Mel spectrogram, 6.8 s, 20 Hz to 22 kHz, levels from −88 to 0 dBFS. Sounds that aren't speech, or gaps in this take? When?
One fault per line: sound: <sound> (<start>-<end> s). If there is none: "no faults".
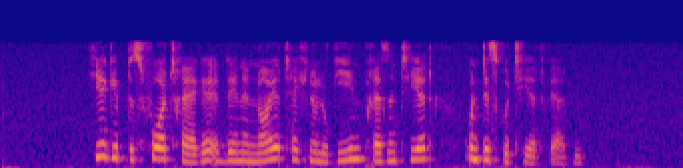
no faults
